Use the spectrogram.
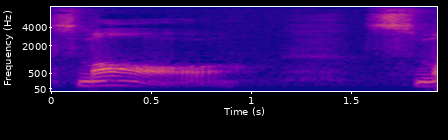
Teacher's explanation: small って言いながらおーって伸ばして最後は l で終わる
